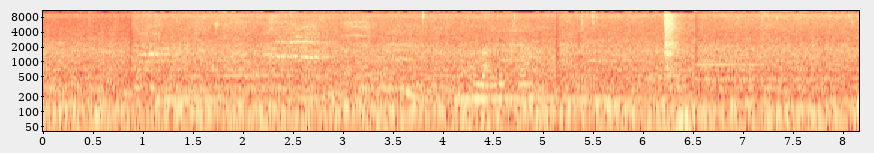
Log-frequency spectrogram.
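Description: A spatula scrapes against a pan.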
